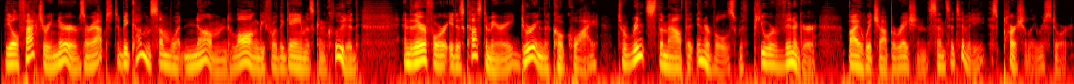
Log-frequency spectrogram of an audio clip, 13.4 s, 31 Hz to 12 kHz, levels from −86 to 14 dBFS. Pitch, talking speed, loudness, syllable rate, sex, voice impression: 120 Hz, 185 wpm, -22 LUFS, 6.4 syllables/s, male, masculine, adult-like, tensed, slightly weak, bright, clear, fluent, cool, intellectual, refreshing, calm, friendly, reassuring, lively, kind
